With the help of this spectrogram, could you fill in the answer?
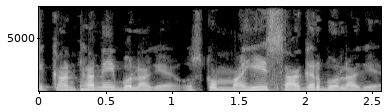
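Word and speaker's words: महीसागर: उसके नाम से है मही सागर। हालांकि इंग्लिश टाइटल तो वो माही लगता है अपने को, क्योंकि स्पेलिंग वही है माही, लेकिन उसका हिंदी प्रोनाउंसिएशन लिया गया मही सागर।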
